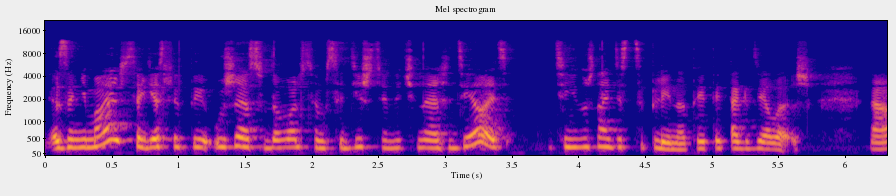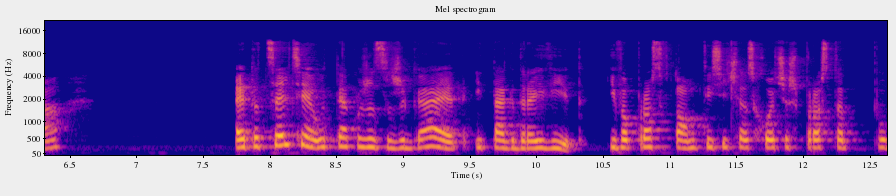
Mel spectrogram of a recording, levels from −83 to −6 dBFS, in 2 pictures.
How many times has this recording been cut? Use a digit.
0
